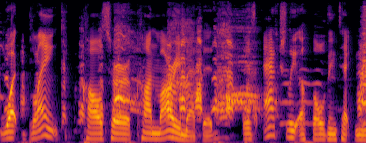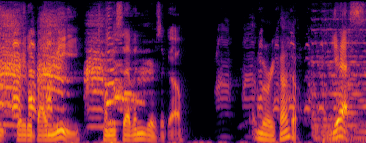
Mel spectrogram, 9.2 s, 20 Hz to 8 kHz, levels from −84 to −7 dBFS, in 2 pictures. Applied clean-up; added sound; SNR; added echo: classical method log-MMSE.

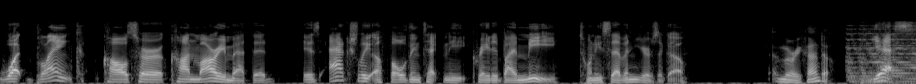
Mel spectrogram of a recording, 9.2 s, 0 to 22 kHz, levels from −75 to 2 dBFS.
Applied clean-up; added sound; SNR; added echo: none; none; none; none.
